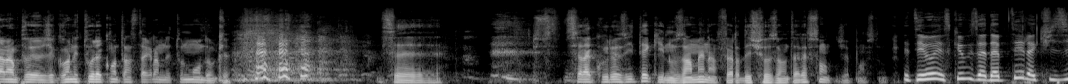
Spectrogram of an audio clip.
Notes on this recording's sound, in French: Cet épisode a été enregistré en live, début décembre, dans les bureaux de Selency.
